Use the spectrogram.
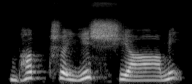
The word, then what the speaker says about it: भक्षयिष्यामि: फिर नेक्स्ट है भक्षयिष्यामि, उच्चारण इसका देखिए, भक्षयिष्यामि, है ना।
